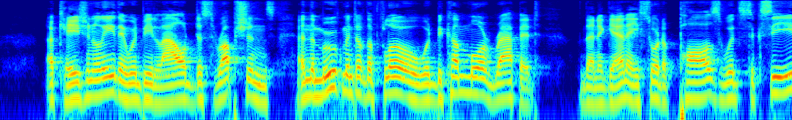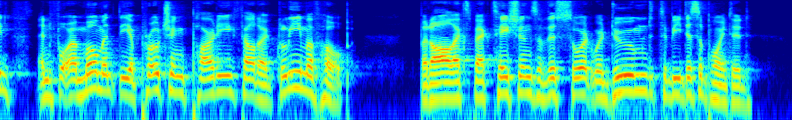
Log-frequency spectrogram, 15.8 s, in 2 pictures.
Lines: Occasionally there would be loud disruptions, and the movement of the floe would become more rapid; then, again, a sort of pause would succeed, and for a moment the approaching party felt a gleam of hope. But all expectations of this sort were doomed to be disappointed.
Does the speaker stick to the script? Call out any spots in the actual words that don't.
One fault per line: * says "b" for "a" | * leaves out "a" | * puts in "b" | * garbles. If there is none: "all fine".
all fine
